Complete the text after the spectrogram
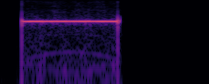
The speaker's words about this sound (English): Thank you for calling Old Town Jewelers. Sorry we can't get to the phone right now. Please leave a message after the tone and we'll get back to you as soon as possible.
